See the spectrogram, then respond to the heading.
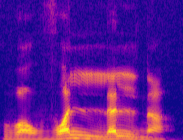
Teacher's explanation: وَظَلَّلْنَا وا کو موٹا پڑھا جائے گا، لیکن اس کے بعد جو لام ہے ان کو موٹا نہیں پڑھنا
